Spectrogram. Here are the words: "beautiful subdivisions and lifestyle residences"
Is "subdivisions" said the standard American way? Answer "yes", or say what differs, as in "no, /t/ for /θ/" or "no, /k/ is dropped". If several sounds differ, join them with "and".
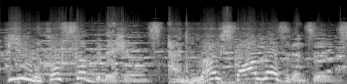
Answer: yes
